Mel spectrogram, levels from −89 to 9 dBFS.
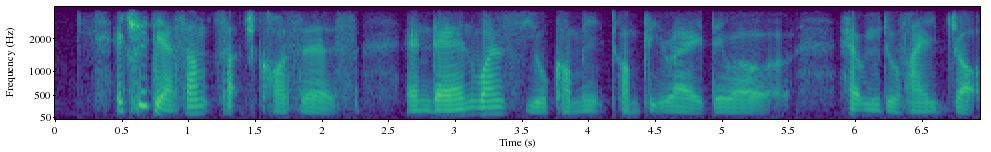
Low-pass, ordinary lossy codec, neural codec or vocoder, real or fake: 3.6 kHz; none; none; real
